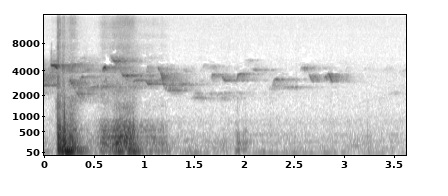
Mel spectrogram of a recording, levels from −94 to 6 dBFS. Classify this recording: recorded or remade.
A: recorded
